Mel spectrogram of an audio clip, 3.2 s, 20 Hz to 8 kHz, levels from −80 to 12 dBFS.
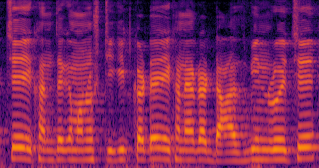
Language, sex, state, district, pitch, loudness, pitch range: Bengali, male, West Bengal, North 24 Parganas, 175 Hz, -15 LUFS, 170-180 Hz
